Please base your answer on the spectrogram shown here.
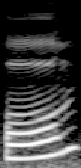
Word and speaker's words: Om: o is always long om o is too Matra om silence that's the the length phonetically of the oh the sound syllable seed syllable theas the seed of all seeds is oh and this is the length om om that's the correct length of the M om so you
